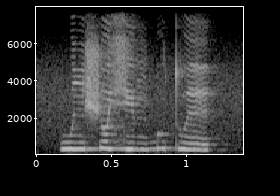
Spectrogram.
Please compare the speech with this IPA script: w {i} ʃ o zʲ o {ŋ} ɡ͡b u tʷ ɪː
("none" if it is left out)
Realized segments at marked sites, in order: i, ŋ

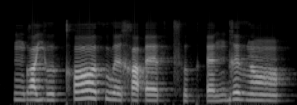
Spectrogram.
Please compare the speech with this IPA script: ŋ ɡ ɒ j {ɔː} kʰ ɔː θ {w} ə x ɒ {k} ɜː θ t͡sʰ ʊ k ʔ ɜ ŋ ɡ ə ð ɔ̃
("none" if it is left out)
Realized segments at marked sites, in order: ʊː, w, ʔ

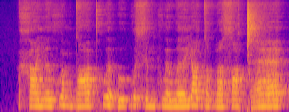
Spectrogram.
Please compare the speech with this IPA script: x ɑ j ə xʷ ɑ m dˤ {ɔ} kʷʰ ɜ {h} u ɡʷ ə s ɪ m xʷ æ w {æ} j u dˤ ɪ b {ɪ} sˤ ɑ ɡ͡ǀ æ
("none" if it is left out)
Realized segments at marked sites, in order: ɑ, ʔ, ɜ, ɪ

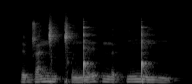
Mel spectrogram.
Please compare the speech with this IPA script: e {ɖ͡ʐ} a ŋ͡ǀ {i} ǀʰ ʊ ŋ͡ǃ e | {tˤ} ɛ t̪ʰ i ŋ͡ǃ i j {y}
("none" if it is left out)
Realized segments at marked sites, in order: ɖ͡ʐ, y, n̪, i

